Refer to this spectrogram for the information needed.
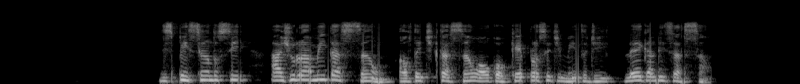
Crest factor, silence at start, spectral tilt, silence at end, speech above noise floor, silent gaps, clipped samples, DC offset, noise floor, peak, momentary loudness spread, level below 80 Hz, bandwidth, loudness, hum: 16 dB; 1.6 s; -5.5 dB/octave; 0.9 s; 57 dB; none; under 0.1%; under 0.1%; -82 dBFS; -10 dBFS; 8 LU; -54 dBFS; 7.8 kHz; -26 LUFS; none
